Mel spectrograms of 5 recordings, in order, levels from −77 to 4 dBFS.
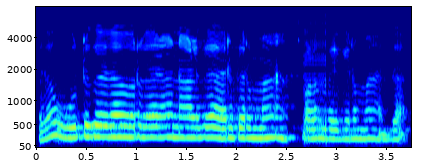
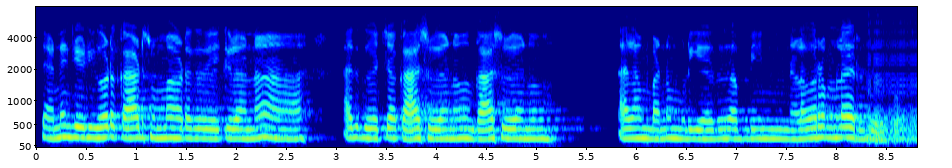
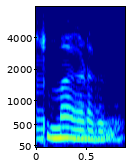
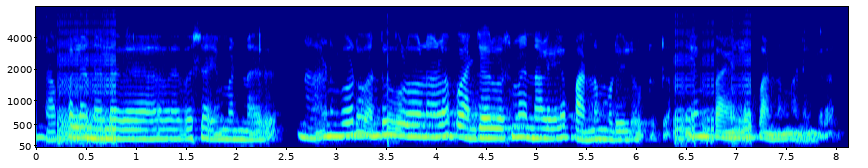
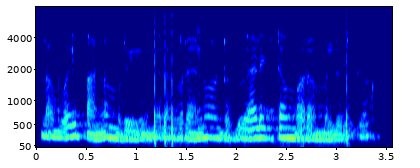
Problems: constant background noise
